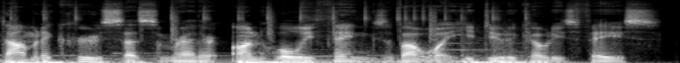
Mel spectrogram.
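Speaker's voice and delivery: normal talking voice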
